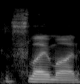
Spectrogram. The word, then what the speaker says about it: Sleimon: Um, and our guest this week is Sleimon. Sleimon. How do you pronounce it? Sleimon.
